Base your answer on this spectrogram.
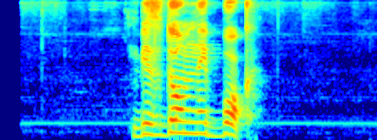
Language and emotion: Russian, angry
